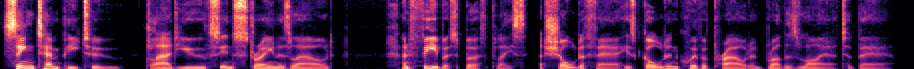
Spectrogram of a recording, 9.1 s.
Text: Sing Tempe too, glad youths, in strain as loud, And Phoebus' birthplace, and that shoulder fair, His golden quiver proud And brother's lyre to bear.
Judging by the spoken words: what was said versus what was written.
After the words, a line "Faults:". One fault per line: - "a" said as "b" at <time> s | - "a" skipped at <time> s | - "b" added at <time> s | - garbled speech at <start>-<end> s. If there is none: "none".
Sing Tempe too, glad youths, in strain as loud, And Phoebus' birthplace, that shoulder fair, His golden quiver proud And brother's lyre to bear.
Faults:
- "and" skipped at 5.3 s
